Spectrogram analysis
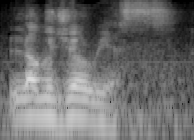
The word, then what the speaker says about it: luxurious: 얘는 발음이 그즈야. luxury, luxurious. luxury, luxurious.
